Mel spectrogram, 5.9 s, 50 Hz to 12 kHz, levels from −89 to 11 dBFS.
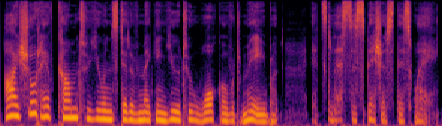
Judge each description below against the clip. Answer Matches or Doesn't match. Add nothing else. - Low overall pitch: Doesn't match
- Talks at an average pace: Doesn't match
